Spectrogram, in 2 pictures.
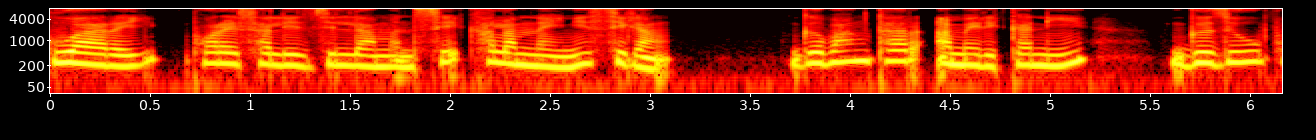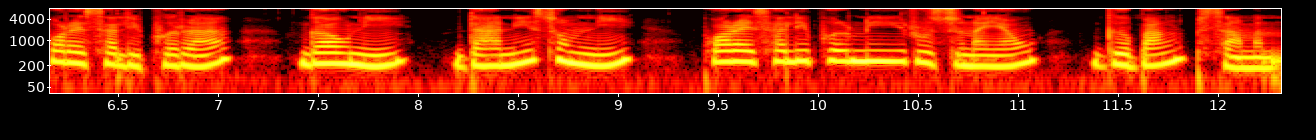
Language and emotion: Bodo, neutral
